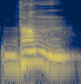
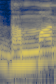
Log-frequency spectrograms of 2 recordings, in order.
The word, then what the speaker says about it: धम्म: बुद्ध धर्म अपना लिया, महात्मा बुद्ध, और जिसको इसने नाम दिया धम्म। ये धम्मा नहीं है, कहीं धम्मा पढ़ो आप, इसको धम्म है, ए साइलेंट रहेगा इसमें, धम्म। ये आगे भी है लेकिन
